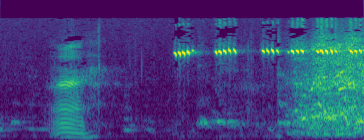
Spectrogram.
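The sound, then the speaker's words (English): A cricket chirps in quick, rhythmic bursts of high trilling, clear, following a brief vocal sound, with a rising rustling wash near the end. “I'll fix that cricket.”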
